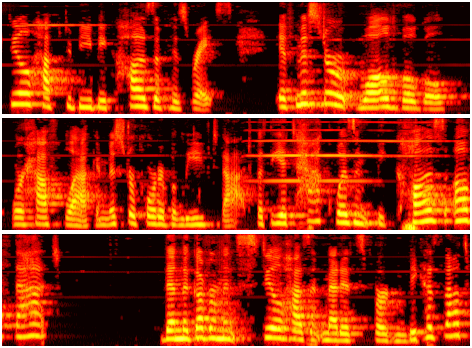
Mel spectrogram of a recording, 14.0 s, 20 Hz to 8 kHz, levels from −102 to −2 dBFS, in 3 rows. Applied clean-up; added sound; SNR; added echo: classical method spectral subtraction.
